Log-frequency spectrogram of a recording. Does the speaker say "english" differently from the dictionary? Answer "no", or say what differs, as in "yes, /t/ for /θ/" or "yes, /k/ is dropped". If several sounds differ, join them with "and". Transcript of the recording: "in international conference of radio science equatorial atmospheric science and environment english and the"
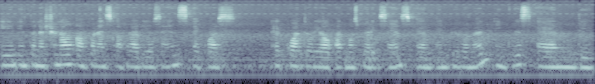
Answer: yes, /s/ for /ʃ/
